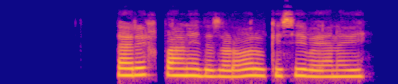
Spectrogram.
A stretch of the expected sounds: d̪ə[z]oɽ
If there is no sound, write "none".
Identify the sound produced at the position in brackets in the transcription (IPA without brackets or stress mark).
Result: z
